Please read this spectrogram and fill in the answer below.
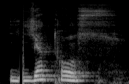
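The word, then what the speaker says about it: γιατρός: Et gamma avec les lettres I, avec ita, y et iota, ça se prononce comme I. I. I. Exemple, iatros.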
